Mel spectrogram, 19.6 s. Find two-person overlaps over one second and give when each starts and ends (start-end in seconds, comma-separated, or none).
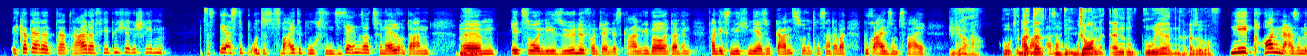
15.3-16.6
